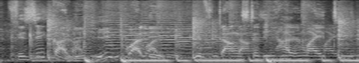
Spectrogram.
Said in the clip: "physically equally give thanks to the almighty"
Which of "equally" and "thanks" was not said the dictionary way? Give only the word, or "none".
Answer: thanks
